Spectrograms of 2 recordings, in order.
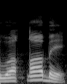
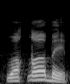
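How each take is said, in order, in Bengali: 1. শেষের b নিচের দিকে প্রতিধ্বনি তুলে লাফায়। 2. শেষের b নিচের দিকে প্রতিধ্বনি তুলে লাফায়।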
